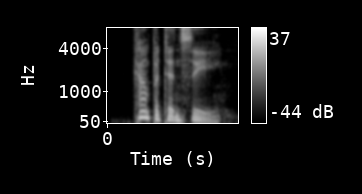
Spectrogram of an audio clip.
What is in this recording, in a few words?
"competency", english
